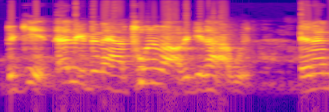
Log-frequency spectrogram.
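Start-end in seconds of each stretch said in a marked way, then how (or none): none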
